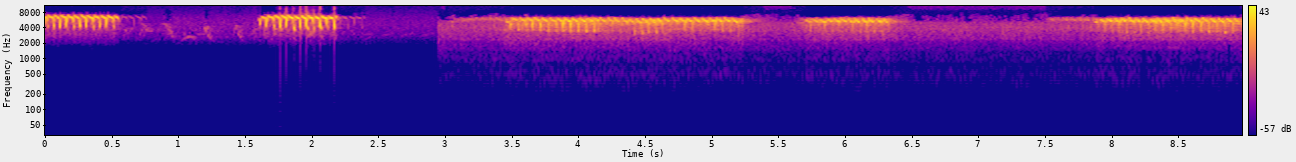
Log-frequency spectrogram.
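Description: Bohemian waxwings give high, thin, buzzy trills, each lasting about half a second to two seconds. Several overlap at times, like a small flock calling.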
